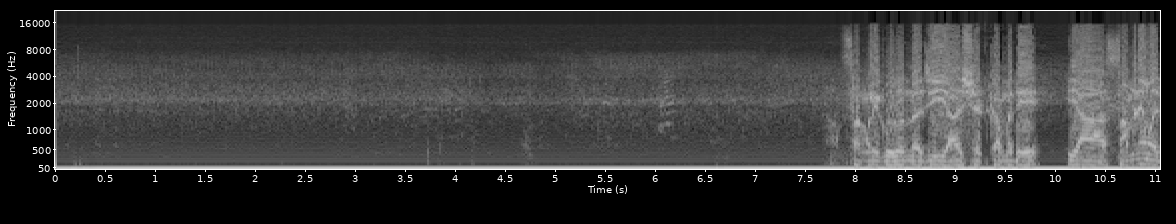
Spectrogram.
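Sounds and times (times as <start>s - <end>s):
loud hiss: 0.0s - 11.0s
faint indistinct voices: 2.6s - 8.6s.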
